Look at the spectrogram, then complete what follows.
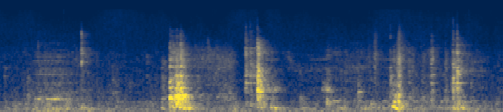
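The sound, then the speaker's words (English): A chair being shifted into place: a few scraping bumps and knocks spread over several seconds against a quiet background hum, with no one speaking. “You can put your chair up there, Doctor.”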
